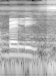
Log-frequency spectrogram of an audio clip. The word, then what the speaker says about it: Belize: Se escribe Belice y se pronuncia Belis.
